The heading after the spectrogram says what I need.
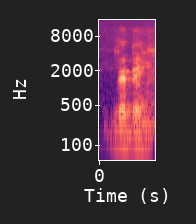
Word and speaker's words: RBI: Ribby, yeah. That's how they pronounce it. Ribby. RBI, that's the one.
